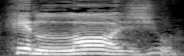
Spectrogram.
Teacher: o acento gráfico agudo que vai deixar essa vogal com o som aberto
